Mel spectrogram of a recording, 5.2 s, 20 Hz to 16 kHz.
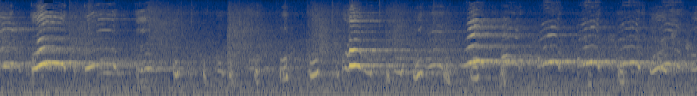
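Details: Puppies aged 17 days on their first outing into a dog café, giving thin, rising whines and short squeaks in clusters about a second apart, some sliding upward sharply.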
